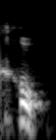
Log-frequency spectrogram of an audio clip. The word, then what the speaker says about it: ρ: Eh bien, cette lettre-là s'appelle ρ. On le voit ici. Donc, ρ. C'est comme ça qu'on la prononce.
